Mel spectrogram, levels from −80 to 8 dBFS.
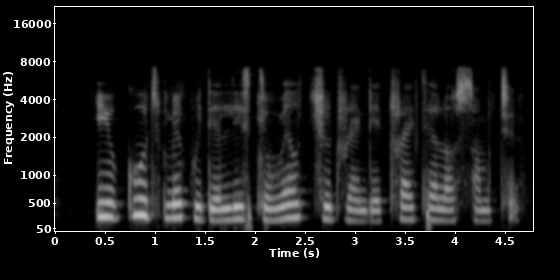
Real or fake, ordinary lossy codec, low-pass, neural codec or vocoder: real; none; 7.2 kHz; none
